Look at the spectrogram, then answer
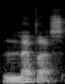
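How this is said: The word is said the American way. "if you prefer the American pronunciation"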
